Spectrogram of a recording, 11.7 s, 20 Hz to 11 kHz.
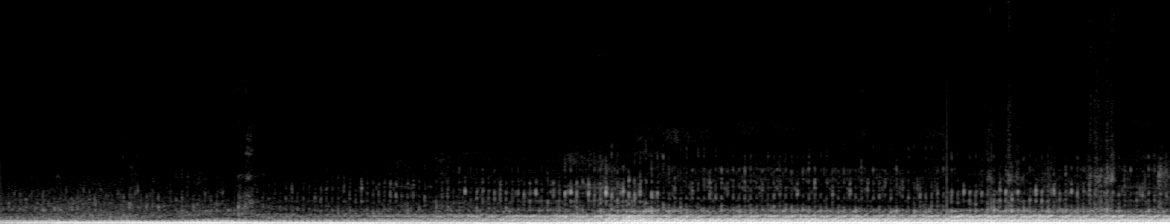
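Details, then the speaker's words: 2012 Camaro V6 under rebuild, after radiator fix, warmed to full temperature, no codes, check-engine light out; microphone at exhaust: deep, steady idle rumble with even pulse, no ticking, popping or misfire; normal healthy idle. "Get this microphone by it. Thing sounds good."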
